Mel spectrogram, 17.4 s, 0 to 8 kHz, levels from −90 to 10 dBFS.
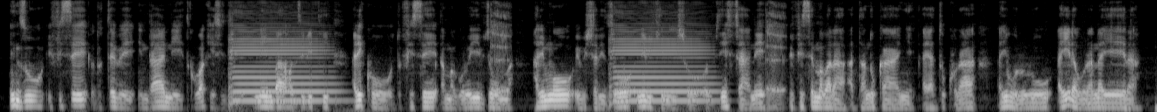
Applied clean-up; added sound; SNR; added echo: neural mask model RNNoise.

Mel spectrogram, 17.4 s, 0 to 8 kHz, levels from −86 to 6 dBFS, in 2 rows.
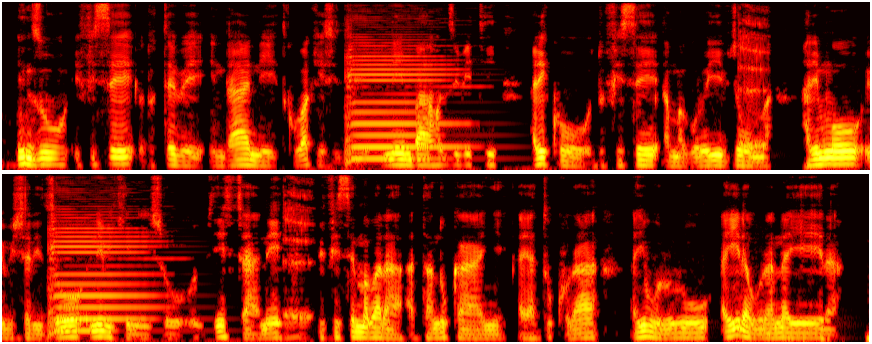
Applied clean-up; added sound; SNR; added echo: classical method spectral subtraction.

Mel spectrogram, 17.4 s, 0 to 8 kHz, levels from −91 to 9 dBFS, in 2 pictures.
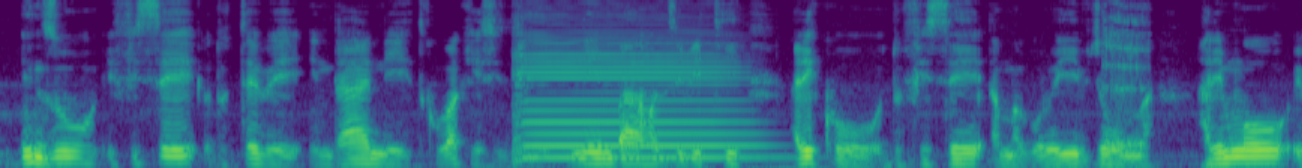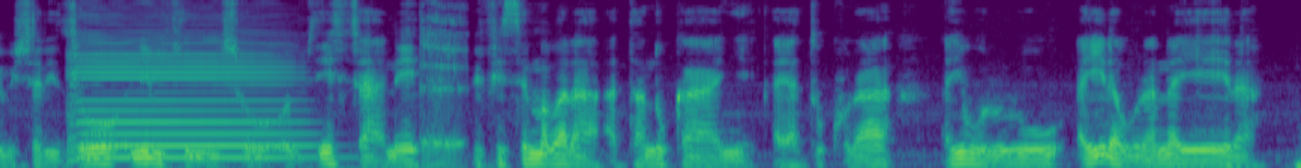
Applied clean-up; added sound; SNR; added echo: none; Bowed string instrument + Burping, eructation; 5 dB; none.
